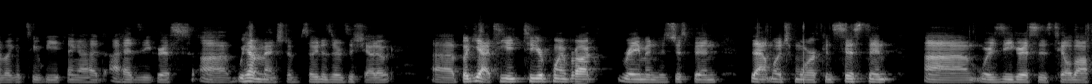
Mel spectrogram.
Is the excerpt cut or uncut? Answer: uncut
